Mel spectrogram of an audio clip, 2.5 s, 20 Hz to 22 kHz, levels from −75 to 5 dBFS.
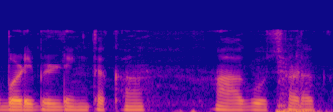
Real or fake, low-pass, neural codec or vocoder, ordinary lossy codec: real; 7.2 kHz; none; none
